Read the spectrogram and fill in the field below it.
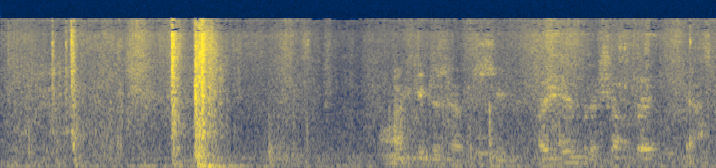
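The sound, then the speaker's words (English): A door marked for COVID vaccines at Bethel Hospital opens with a sharp clunk and a brief rush of movement, followed by muffled voices and indistinct chatter of people waiting for their vaccine doses. “Coming up to a door that says COVID vaccine here.”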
